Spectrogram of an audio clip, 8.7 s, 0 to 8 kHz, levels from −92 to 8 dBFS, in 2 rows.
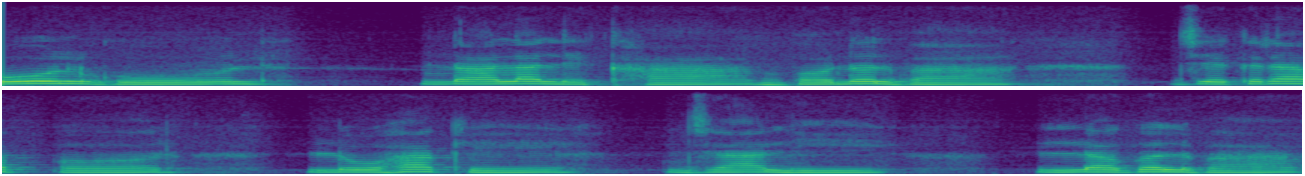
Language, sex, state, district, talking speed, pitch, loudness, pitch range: Bhojpuri, female, Uttar Pradesh, Deoria, 85 wpm, 195 Hz, -18 LUFS, 190-210 Hz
